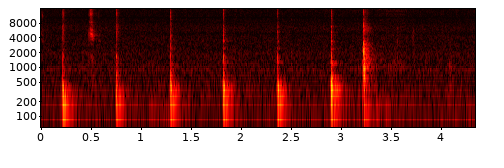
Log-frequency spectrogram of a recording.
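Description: Beatboxed kick drum: a short, tight, shortened "b" made with the lips, repeated about twice a second, seven strokes, stopping about three quarters of the way through.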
